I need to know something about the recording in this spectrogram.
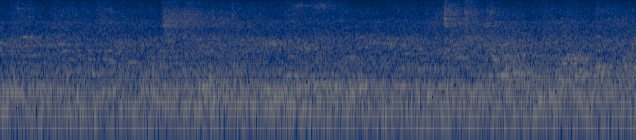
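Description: A distant crowd murmurs in a large echoing hall.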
